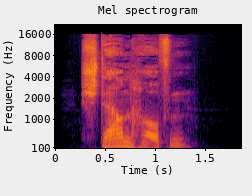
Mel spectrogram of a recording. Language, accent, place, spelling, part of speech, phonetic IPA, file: German, Germany, Berlin, Sternhaufen, noun, [ˈʃtɛʁnˌhaʊ̯fn̩], De-Sternhaufen.ogg
- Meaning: star cluster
